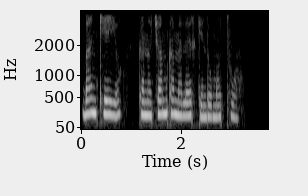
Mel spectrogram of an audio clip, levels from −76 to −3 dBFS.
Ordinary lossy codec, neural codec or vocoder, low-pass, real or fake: none; codec, 16 kHz, 4.8 kbps, FACodec; 3.6 kHz; fake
